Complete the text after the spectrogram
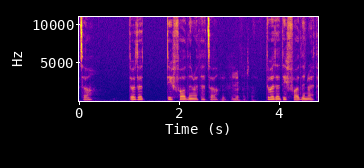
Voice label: "diffodd", Welsh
